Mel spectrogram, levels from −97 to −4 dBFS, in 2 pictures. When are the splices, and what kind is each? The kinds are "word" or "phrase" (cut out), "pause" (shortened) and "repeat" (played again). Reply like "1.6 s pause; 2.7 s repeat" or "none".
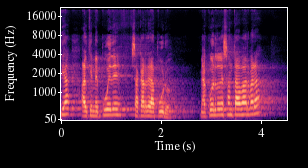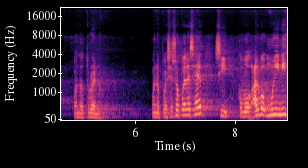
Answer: none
